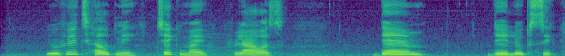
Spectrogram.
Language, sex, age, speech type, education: Nigerian Pidgin, female, 46-60, read, secondary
